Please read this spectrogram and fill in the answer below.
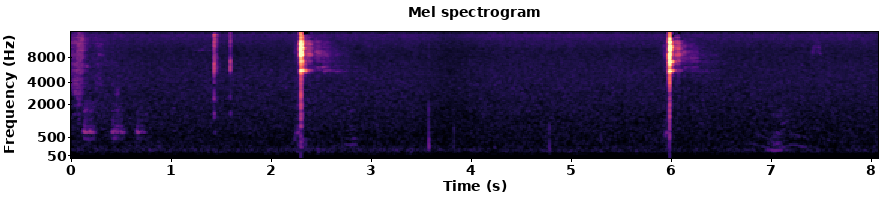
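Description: Two golf shots with a driver: each is a sharp, loud crack of the clubface striking a teed ball, with a brief bright ring, the first about two seconds in and the second nearly four seconds later.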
